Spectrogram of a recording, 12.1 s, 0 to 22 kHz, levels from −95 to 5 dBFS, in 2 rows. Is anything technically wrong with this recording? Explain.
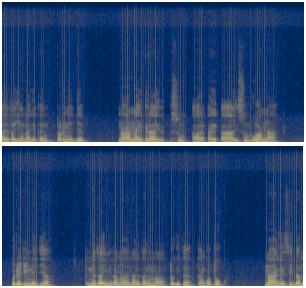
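Yes, there's a filter restarted on every block, running right through the speech. The filter drops its state at each block boundary and starts again from silence, so each block opens with a small transient. That gives a steady tick or buzz at about 21.5 Hz, which fits a 2048-sample block, and it gets louder and quieter along with the speech level.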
